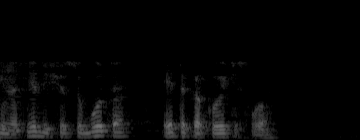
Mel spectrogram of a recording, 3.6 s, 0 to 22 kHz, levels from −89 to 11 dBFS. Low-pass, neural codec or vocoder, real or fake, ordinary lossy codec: 3.6 kHz; none; real; MP3, 16 kbps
